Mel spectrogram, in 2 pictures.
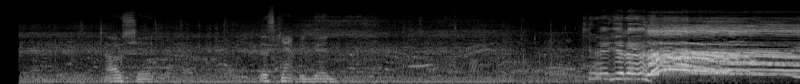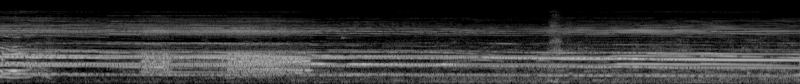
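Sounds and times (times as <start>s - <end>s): rubber chickens squealing: 6.4s - 16.0s.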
